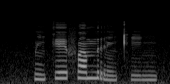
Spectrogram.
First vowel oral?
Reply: no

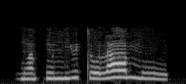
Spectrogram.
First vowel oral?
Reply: no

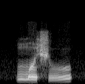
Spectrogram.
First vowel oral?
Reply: no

